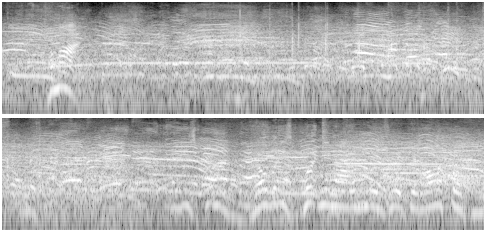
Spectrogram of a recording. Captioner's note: applause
